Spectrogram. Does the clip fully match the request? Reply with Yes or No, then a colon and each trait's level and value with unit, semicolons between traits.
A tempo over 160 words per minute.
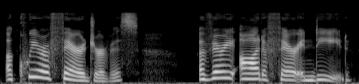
No: average, 150 wpm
